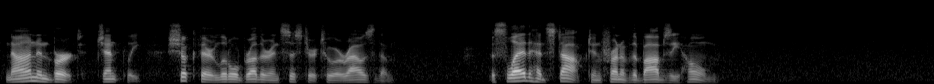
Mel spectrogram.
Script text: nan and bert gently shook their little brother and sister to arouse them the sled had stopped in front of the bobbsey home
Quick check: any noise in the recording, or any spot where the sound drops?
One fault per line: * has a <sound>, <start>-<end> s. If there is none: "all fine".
all fine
